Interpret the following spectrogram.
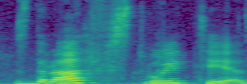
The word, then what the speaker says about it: здравствуйте: you have to say здравствуйте, здравствуйте. Oh, jeez. I know that's a hard one, and you know what? I had to spell that word Yeah. with so many silent letters in it.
